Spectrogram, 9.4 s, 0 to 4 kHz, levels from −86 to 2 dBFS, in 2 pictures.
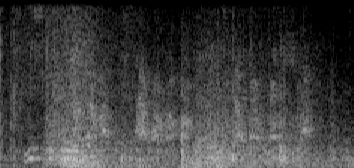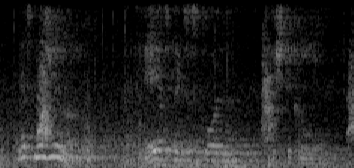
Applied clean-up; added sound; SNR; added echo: none; Thunder; -4 dB; reverberation time 2.2 s.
